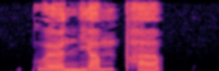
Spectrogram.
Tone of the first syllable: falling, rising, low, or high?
low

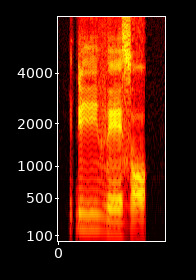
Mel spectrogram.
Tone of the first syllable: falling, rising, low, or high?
high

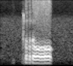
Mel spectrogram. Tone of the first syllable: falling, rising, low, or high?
low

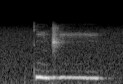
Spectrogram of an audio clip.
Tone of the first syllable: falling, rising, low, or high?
low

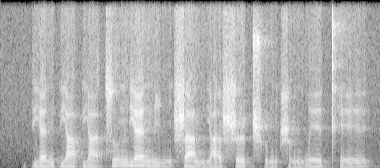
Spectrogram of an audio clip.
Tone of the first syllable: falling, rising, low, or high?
rising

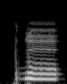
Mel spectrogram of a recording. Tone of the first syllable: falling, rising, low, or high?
low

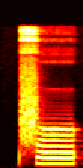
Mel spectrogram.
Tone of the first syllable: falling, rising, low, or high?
high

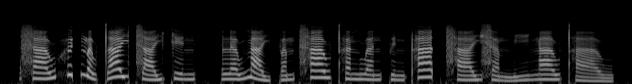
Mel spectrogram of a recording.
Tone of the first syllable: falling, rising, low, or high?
rising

